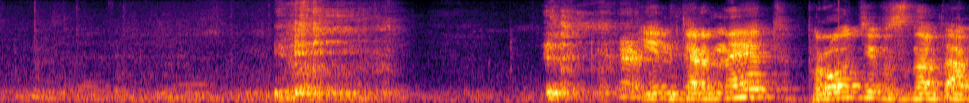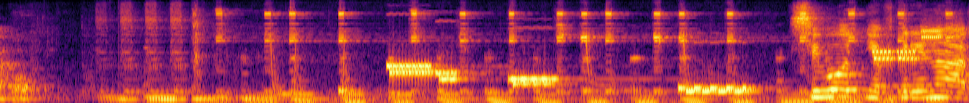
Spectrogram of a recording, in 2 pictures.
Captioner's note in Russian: откашливается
